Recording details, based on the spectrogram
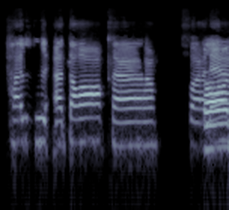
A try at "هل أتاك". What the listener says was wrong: ثانی هل أتاك بس زبر نہیں کھینچنا. هل أتاك بس کافی. هل أتاك.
